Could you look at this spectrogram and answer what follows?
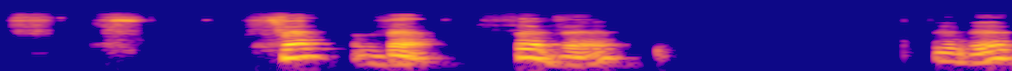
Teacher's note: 이 윗니랑 아랫입술을 이용해서 나는 소리죠.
